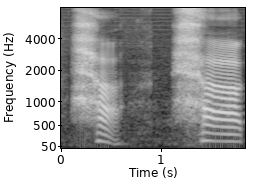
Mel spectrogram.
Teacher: হা কন্ঠনালীর মাঝখানে চাপ সৃষ্টি হবে গরম বাতাসের সাহায্যে উচ্চারণ করতে হবে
